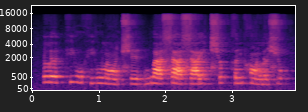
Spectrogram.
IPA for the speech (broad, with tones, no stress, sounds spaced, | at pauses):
l ə˦ t̚ h j u˥˧ h j u˧ l ɔ̃˨˩ t͡ɕʰ e˨ ʔ m w a˥˧ s a˥˧ s a˧ j t͡ɕʰ ə˦ k̚ h ə˦ n h ɔ̃˥˧ l ə˧ ɕ o˦ k̚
